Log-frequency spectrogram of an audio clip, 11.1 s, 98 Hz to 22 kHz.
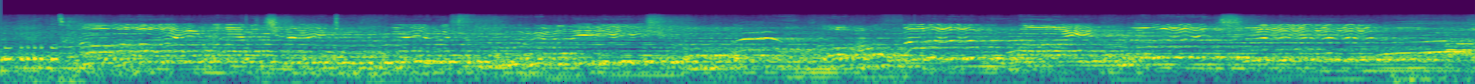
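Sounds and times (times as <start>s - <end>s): choir singing with vibrato: 0.0s - 11.0s.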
